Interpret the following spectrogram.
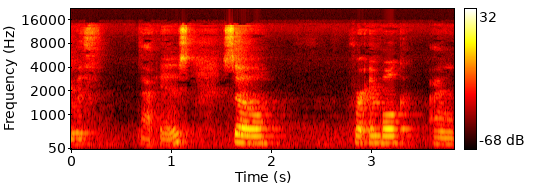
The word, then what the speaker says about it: Imbolc: So it is spelled IMBOLC. For me, I try and go as close as possible, hi Kathy, to the Celtic pronunciations of things, and I pronounce Imbolc, like with a G on the end, and I pronounce Brigid, I pronounce it Breed.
